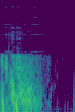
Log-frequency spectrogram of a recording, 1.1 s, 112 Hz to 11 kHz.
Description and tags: explosion asteroid2
An explosion sounds for a retro style asteroid game...maybe. Who knows what I was doing.
8-bit, arcade, chippy, lo-fi, retro, video-game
